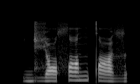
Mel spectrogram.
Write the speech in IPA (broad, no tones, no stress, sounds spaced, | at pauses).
d͡ʑ ʊ sˤ i n tˤ ʊ z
